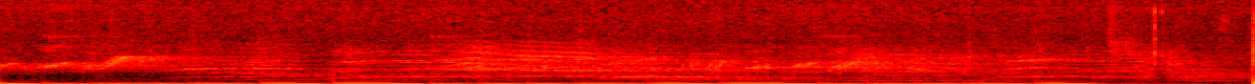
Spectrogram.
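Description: Live techno music: a deep synth bass line pulsing in long, regular notes, with higher gliding synth lines above it. The music drops away near the end.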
